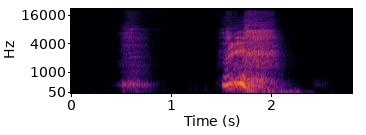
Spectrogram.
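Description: A sharp in-breath followed by a loud, explosive sneeze; sneezing from hay fever.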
